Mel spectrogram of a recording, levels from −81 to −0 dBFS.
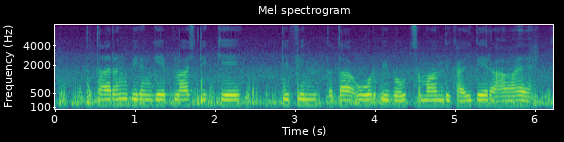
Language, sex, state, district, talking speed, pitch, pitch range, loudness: Hindi, male, Rajasthan, Bikaner, 145 wpm, 150 Hz, 145-155 Hz, -15 LUFS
